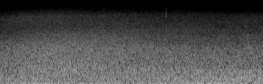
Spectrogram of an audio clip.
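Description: ocean waves breaking

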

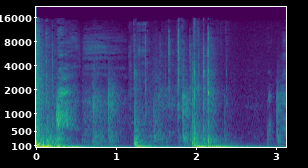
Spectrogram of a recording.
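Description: door being slammed shut

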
